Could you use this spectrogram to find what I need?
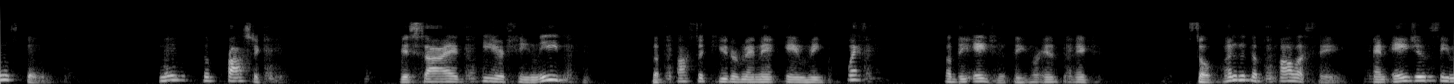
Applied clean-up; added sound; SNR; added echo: neural mask model DeepFilterNet 3.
